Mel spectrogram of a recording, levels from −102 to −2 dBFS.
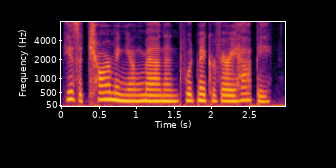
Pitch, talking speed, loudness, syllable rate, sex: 215 Hz, 240 wpm, -17 LUFS, 5.5 syllables/s, female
